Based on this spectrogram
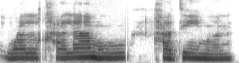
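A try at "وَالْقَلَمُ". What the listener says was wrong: you're still saying al-qalamun. You're pronouncing an alif in qalamun. It's wal-qalamu, wal-qalamu, and also the pronunciation of the letter qaf.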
